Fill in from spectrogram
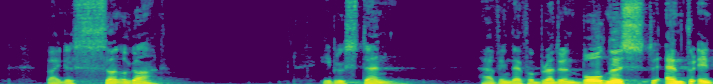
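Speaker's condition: Parkinson's disease; diagnosed 5 years ago

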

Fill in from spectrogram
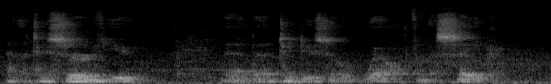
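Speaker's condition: Voice disorder; not contagious

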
